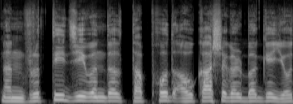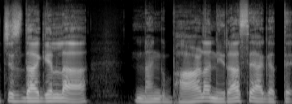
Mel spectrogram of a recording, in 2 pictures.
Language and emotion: Kannada, sad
